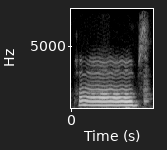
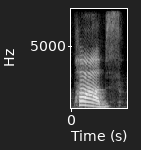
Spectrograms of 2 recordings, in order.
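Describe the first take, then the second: First: Softer, stretched-out name; soft drawn-out call. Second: Short, louder call of the name. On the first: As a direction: draw the name out quietly. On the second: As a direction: call it out firmly. Calls a name two ways. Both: Real, not acted.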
